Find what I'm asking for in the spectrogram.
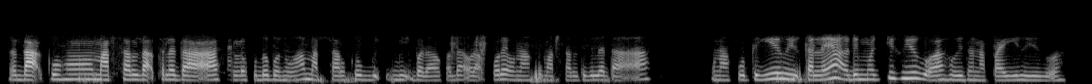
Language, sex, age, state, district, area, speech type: Santali, female, 18-30, West Bengal, Malda, rural, conversation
